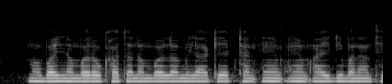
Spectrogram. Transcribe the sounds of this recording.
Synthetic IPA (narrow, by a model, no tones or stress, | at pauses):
mobaɪlnəmbəɾəwkʰat̪ənəmbəɾləmilakeːk̚ʈʰanememajɖibənat̪ʰe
